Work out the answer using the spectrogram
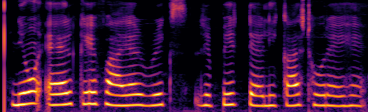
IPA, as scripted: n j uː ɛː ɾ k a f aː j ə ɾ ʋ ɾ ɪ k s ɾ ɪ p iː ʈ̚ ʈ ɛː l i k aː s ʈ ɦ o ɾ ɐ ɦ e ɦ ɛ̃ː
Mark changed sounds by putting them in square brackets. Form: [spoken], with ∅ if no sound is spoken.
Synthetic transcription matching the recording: n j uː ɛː ɾ k [e] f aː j ə ɾ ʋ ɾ ɪ k s ɾ ɪ p iː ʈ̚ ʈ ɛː l i k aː s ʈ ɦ o ɾ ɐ ɦ e ɦ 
